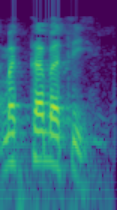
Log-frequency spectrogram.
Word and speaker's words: مكتبة: But it doesn't say fil maktabi, it says fil maktabati. Make sure you pronounce the ta, maktabati.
